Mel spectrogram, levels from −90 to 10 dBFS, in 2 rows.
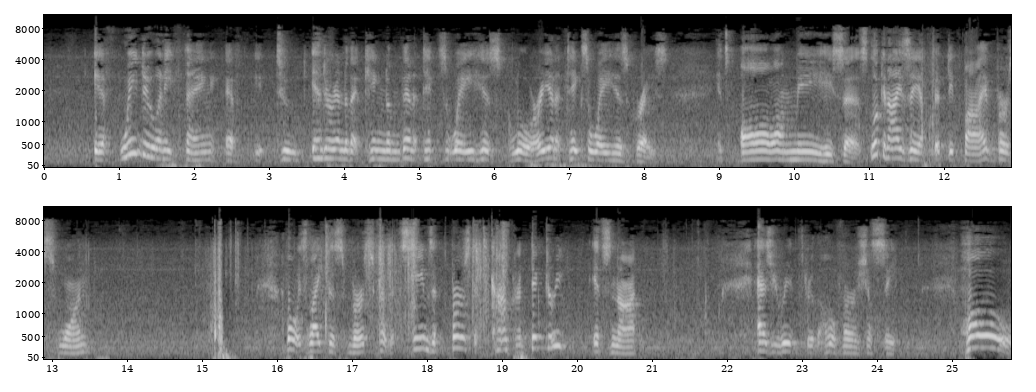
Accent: American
